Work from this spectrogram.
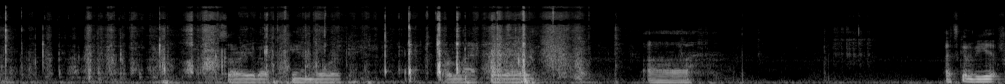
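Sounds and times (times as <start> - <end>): cardboard box being handled: 0.0 - 6.0.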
